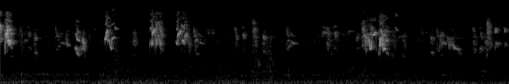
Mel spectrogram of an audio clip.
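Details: Several caged lovebirds call while eating vegetables and grains on a Saturday morning, 30 April 2022: a dense run of sharp, high squeaky chirps with short gaps and a faint low room hum.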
